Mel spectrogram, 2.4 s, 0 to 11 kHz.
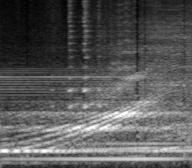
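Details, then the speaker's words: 1964 Singer 281-1 vintage industrial sewing machine clutch motor switched on: steady hum rising smoothly as the motor spins up, then an even run. It sounds normal and likely takes about a minute to warm up. "I'm going to start her up so you guys can hear how she sounds when she's ready to roar."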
